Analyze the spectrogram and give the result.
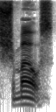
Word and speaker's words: Shamos: I'd also like to say I have a podcast that'll be coming out in the next 2 months, probably with Greg Shamos, actually pronounced Shamouse.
